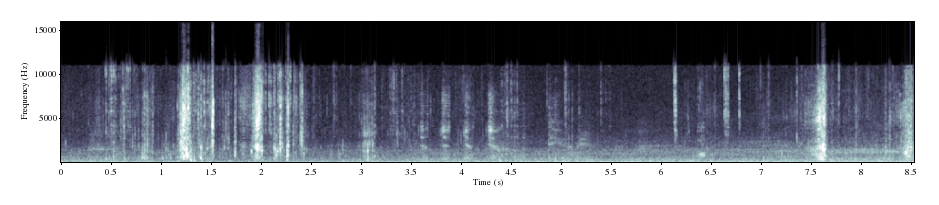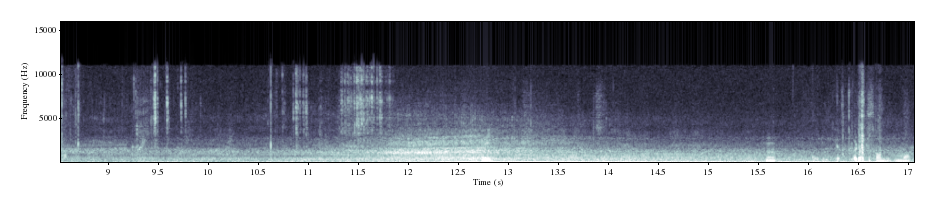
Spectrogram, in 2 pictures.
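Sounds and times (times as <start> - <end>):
engine running: 0.0 - 17.0.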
